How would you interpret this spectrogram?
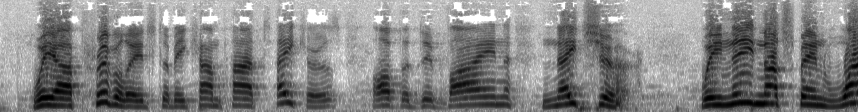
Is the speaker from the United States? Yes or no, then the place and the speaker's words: no; Australia; I said, of course, I know exactly which, being an Australian, I know that it's the spiritual.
